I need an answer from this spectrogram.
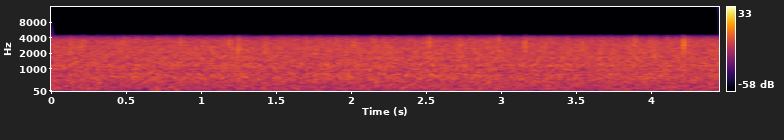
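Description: Heavy rain falling steadily on a flooded street, an even hiss with a few sharper drop ticks.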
